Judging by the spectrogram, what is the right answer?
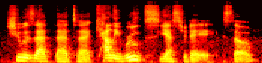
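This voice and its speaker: Woman co-host, low voice, chatty, upbeat, casual banter. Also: lively intonation, unhurried. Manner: chatty, upbeat, greets listeners by name. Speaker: radio co-host. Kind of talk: casual chat.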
